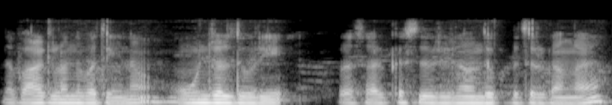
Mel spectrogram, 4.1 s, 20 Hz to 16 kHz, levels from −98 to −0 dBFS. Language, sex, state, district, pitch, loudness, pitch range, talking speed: Tamil, male, Tamil Nadu, Namakkal, 110 Hz, -17 LUFS, 110-115 Hz, 145 wpm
